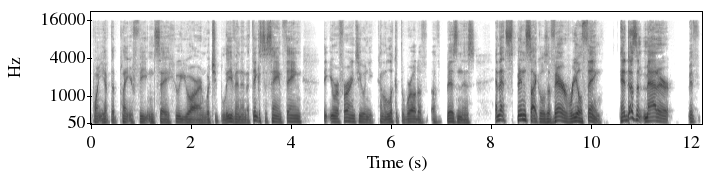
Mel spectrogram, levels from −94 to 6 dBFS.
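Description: The speech recording shows no audible technical faults anywhere in its duration.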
